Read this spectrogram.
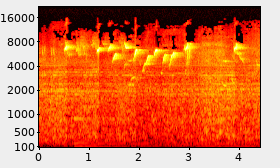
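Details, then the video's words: Rufous fantail, also called black-breasted or rufous-fronted fantail, a small orange, black and white bird of the Australian bush, singing: about ten thin, very high squeaky chirps in a quick uneven run, over a soft steady hiss. "Rufous Fantail Call. Bird Song, Sound, Noises"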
